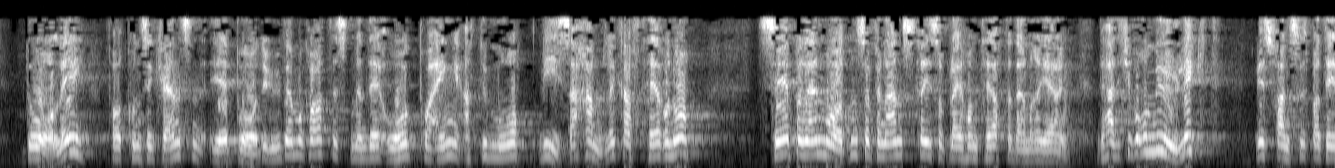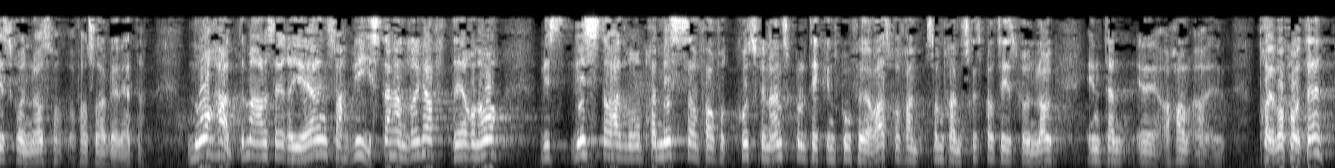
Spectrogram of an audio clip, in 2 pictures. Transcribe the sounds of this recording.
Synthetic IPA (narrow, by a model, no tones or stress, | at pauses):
d̪oːʁlɪfɔɾɑkʰʊnsəkʰʋɛnsn̩ɛboːd̪əʉːd̪ɛmʊkʰɾɑːt̪ɪskmɛnd̪ɛæɾoːɡpʰɔɛŋːəʔɑt̪̚d̪ʉmɔʋiːsəhɑnd̪ləkʰɾɑft̪hæːɾɔnoː | seːpʰɔd̪ɛnːmoːt̪n̩sɔfɪnɑnskʰɾiːsəblæɪɦɔnt̪ʰeːʁt̪ːɑd̪ɛnːɾɛjeːɾɪŋən̩d̪ɛhɑd̪ːəɪçːəʋuːɾət̪mʉːlɪkt̪ | ʋɪsfɾɛmskʁɪspɑt̪ʰiːəsɡʁʉnlɑːɡsfɔʁsɑːb̪æʋeːt̪ʰə̰ | noːɦɑd̪ːəmɛnɑlsɔæɪʁɛjeːɾɪŋsɔʋiːst̪əɦɑnd̪ləkʰɾɑft̪̚d̪æɾɔnoː | ʋɪʋɪsd̪ɛʁhɑd̪ːəʋoːɾəpʰɾɛmɪsːəɾfɔɾkʰʊsfɪnɑnspʊlɪt̪ʰɪkːənskʉlːəføːɾɑsfɔsɔmfɾɛmskɾɪspɑʁt̪ʰiːəsɡɾʉnlɑːɡɪnt̪ʰɛnhɑ | pʰɾøːʋəʁɔfoːt̪ʰɪl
